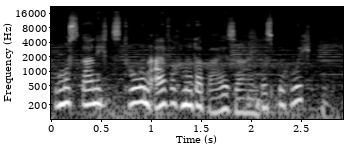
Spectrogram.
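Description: A woman's voice: mid-range voice, lively intonation, brisk, natural voice. An actress playing a wry, sceptical, observant woman in a radio drama, speaking in a dry, understated way. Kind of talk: radio drama, first-person narration and dialogue. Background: music.

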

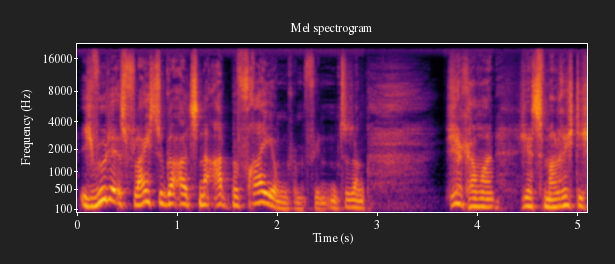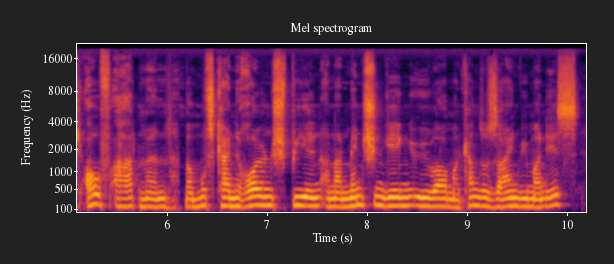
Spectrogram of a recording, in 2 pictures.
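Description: A man who is an author, talking reflectively in a radio discussion and growing animated when he makes a point. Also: on the high side, brisk.

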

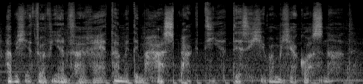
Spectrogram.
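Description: Brooding gravelly male writer. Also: on the low side, lively intonation, fast, bright, forceful tone, whispered, faint music behind, exaggerated voice. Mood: brooding, hushed. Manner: introspective, confessional. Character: brooding male writer and recovering alcoholic, restless and bitter. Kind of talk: German radio play monologue.

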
